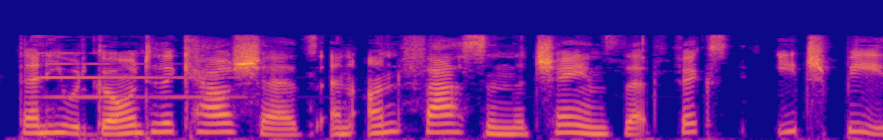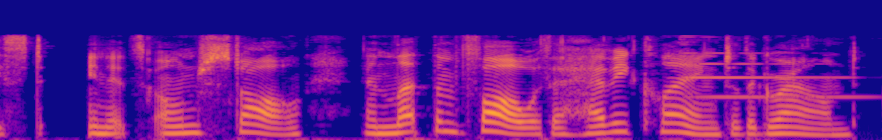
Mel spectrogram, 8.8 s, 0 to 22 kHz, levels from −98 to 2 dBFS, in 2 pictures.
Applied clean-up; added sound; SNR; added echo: classical method spectral subtraction.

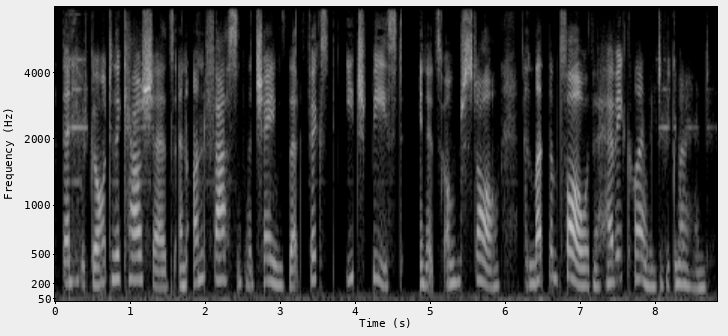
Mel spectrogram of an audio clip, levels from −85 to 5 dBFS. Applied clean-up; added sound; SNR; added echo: neural diffusion model UNIVERSE++.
